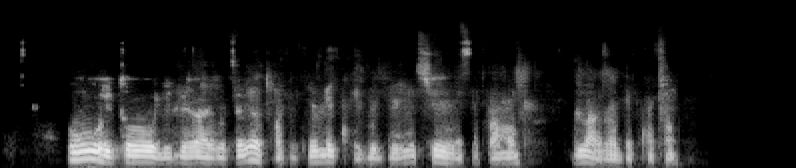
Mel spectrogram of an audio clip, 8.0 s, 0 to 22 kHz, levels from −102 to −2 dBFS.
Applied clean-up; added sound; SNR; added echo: neural mask model Resemble Enhance denoiser.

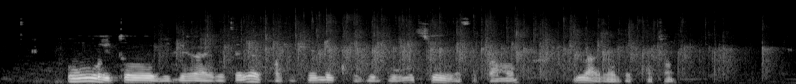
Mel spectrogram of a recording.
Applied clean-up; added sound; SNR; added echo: none; Applause; 17 dB; none.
